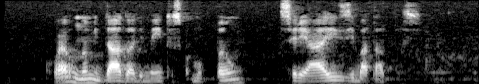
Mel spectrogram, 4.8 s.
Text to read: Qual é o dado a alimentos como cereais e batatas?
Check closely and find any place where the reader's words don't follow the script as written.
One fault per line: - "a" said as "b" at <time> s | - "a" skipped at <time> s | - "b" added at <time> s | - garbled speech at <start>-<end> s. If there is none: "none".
- "nome" added at 0.8 s
- "pão" added at 2.0 s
